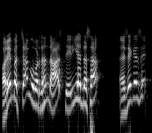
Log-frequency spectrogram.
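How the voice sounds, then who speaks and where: Man reading old wise guru, steady, reassuring, muffled sound. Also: very high voice, moderate pace, pitched above the performer's own voice. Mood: firm. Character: old wise male guru, calm and firm. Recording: dull lo-fi recording.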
